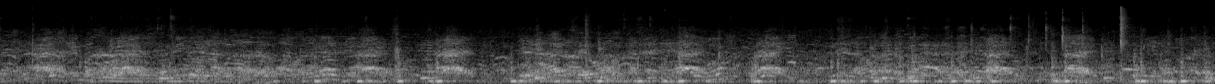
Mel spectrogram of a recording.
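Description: A crowd of spectators chants and shouts outdoors.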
